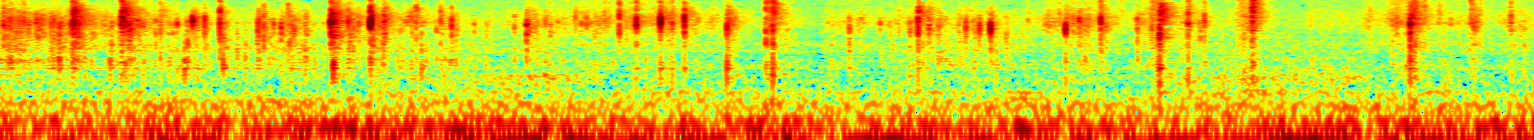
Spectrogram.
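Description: A photo album page with a clear plastic sleeve is held and tilted while fingertips and nails press, rub and crinkle the plastic film. The result is dense, continuous crinkling broken by sharp, bright crackles and snaps, all over a steady low rumble.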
